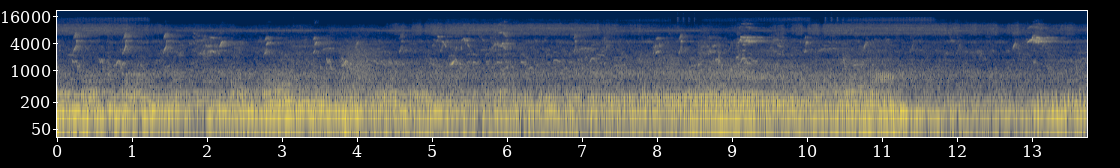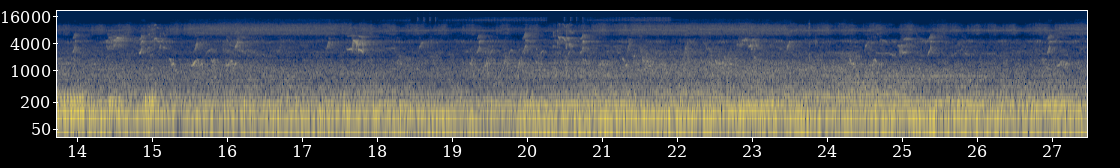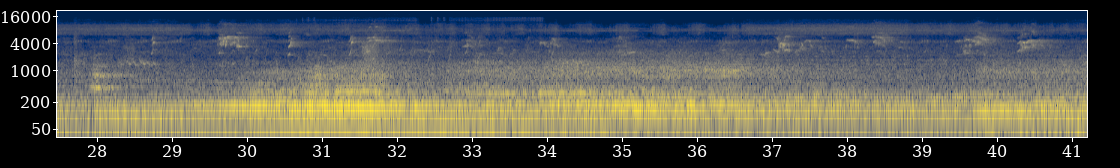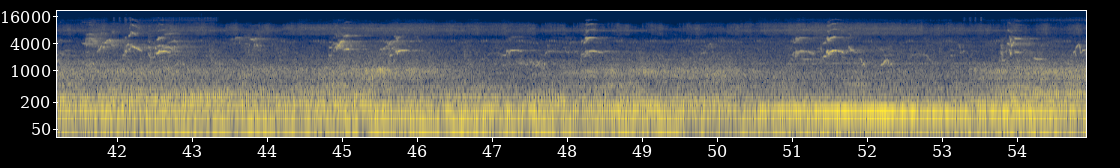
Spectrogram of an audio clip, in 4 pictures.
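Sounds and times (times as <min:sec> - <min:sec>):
birds chirping: 0:00.0 - 0:34.2.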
